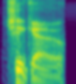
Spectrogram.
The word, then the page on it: chigoe: British English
